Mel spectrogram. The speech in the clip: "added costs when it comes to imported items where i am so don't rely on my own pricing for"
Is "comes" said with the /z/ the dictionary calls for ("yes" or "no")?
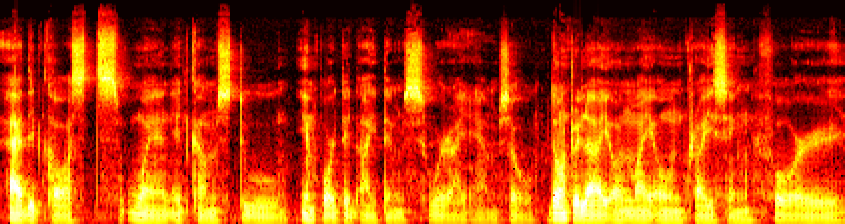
no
